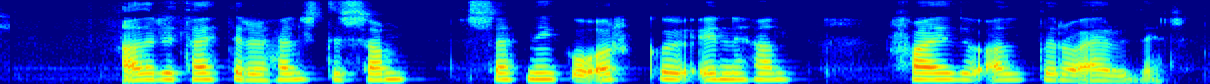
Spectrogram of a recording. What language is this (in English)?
Icelandic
